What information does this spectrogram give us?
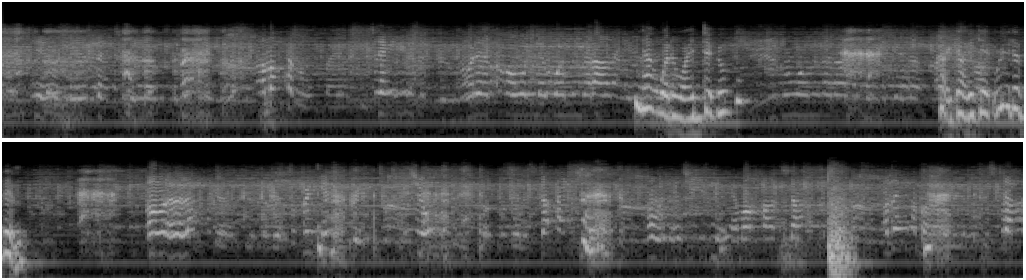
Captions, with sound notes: [ LOUISE GASPS ] [ ALMOST CRYING ] Now what do I do? I got to get rid of him. [ GASPING ] [ MUSIC ON THE RADIO CONTINUES ] [ SOUNDS OF EFFORT ]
